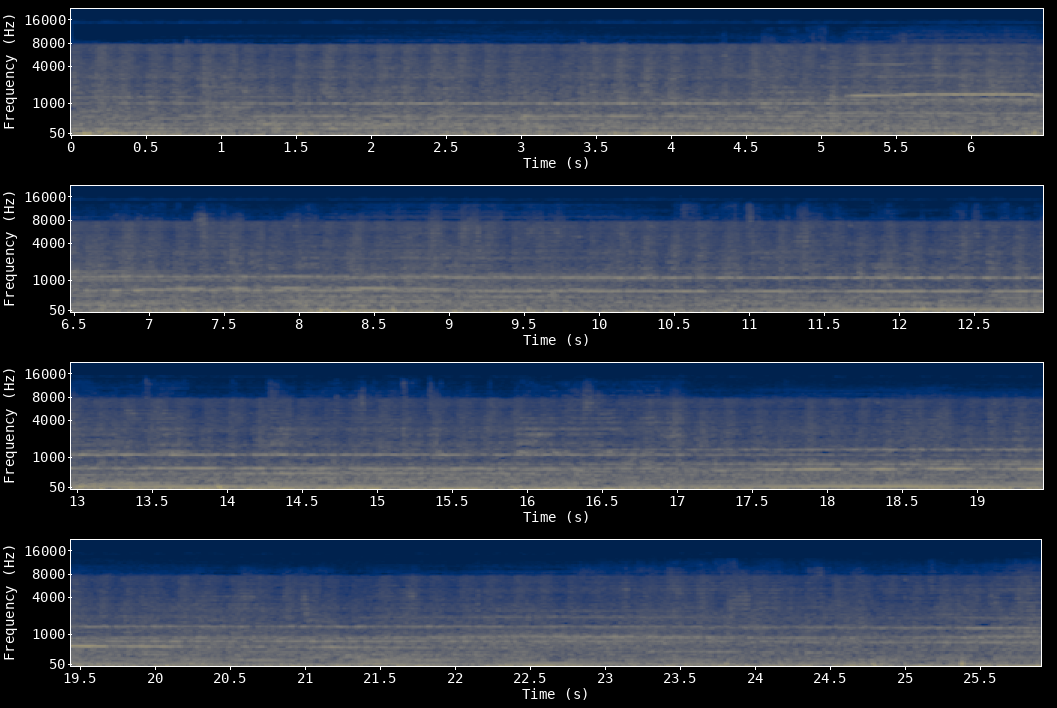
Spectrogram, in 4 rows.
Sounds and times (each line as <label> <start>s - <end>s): Ambient music 0.0s - 25.9s
Whispering souls 0.0s - 25.9s
steam train running through the station 0.0s - 25.9s
Train whistle 4.6s - 11.9s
